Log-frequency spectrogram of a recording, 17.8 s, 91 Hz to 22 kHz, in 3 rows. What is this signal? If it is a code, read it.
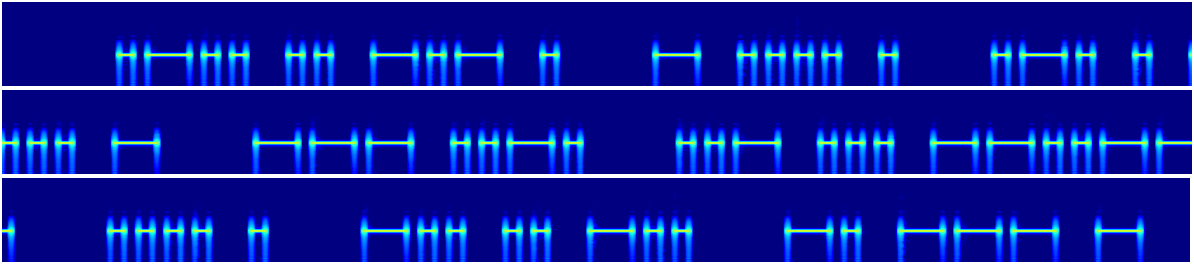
Morse code, heard as a keyed tone, about 17 wpm, 700 Hz. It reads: LIKE THE REST OF US, HE DID NOT
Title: Sentences from Top 1400 Words 17wpm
